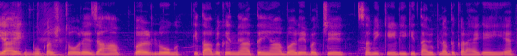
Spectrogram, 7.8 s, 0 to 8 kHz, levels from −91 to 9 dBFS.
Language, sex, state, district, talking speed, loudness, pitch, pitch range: Hindi, female, Bihar, Lakhisarai, 180 wpm, -24 LUFS, 185 Hz, 175-190 Hz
